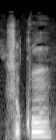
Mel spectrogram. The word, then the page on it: sukuñ: Apatani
